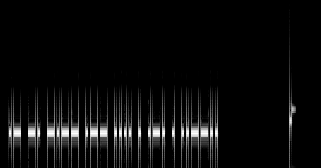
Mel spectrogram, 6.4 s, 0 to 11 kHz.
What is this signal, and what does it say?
Morse code, heard as a keyed tone, about 25 wpm, 700 Hz. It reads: ANYWHERE?
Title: Sentences from Top 1400 Words 25wpm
